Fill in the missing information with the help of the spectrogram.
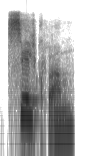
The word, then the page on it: silkworm: Indian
